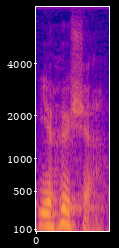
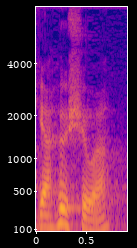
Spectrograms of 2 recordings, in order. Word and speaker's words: Yahusha: the horus in hebrew it's actually yahusha it means yah is our deliverer and it could also be pronounced yahushua or simply yeshua that's a shorter form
